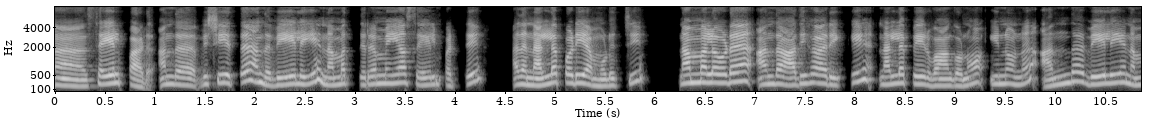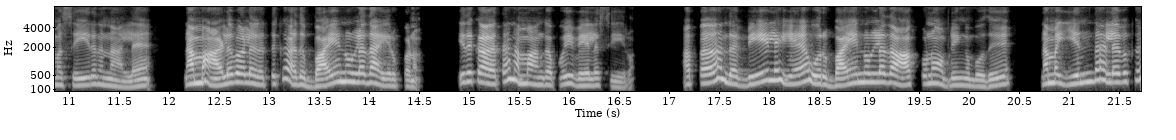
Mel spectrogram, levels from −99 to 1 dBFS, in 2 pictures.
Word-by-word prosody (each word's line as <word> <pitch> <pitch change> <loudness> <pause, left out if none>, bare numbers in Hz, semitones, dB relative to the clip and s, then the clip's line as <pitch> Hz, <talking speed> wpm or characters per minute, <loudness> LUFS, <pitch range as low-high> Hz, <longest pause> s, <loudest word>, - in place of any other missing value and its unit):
அ - - +4 0.3
செயல்பாடு. 230 - +3
அந்த 225 0 -2 0.3
விஷயத்த, 255 +2 -2 0.2
அந்த 275 - -1
வேலைய 230 +3 +3 0.2
நம்ம 210 +3 -1 0.2
திறமையா 250 +4 0
செயல்பட்டு, 205 +2 -4 0.4
அத 225 - +1
நல்லபடியா 260 +3 +3
முடிச்சு, 190 +9 -6 0.5
நம்மளோட 270 0 +4 0.3
அந்த 235 +1 -1
அதிகாரிக்கு 245 +1 -1 0.3
நல்ல 235 +3 +2
பேர் 230 -2 +1
வாங்கணும்". 190 +8 -2 0.2
இன்னொன்னு 235 +1 -4 0.2
"அந்த 235 +9 -4 0.2
வேலைய 250 +4 +2
நம்ம 210 0 -4
செய்றதுனால 195 -6 -4 0.6
நம்ம 255 +3 +5
அலுவலகத்துக்கு 240 -1 -1
அது 215 - -3 0.2
பயனுள்ளதா 275 +5 +3
இருக்கணும்". 175 -3 -7 0.4
இதுக்காகத்தான் 295 +3 +3
நம்ம 245 -3 0
அங்க 210 -1 -4
போய் 235 +3 -2
வேலை 190 +1 0
செய்றோம். 150 -2 -13 0.5
அப்ப 230 +2 -7 0.2
அந்த 250 -9 0 0.2
வேலைய 310 +2 +2 0.2
ஒரு 235 - -1
பயனுள்ளதா 275 +6 +2
ஆக்கணும் 240 +3 -3
அப்டிங்கும்போது, 190 -3 -5 0.5
நம்ம 260 +2 +2 0.2
எந்த 290 +5 -2
அளவுக்கு 290 +4 0
235 Hz, 120 wpm, -23 LUFS, 205-265 Hz, 0.6 s, நம்ம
